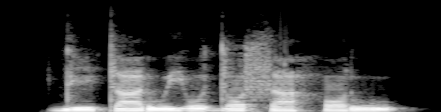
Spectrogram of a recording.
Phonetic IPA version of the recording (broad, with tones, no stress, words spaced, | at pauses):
dĩ˨ ta˧ɾu˦jo˦dɔ˧ sa˨hɔ˨ɾu˨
